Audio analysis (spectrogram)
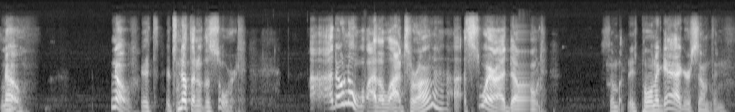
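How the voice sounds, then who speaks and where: A man's voice: on the high side, huge pitch swings, moderate pace, gravelly, pauses often, a bit bright, slightly rough, dry recording, voice pushed up, exaggerated voice. A man acting a frightened, desperate man who stammers and pleads his innocence in a radio play. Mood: pleading.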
